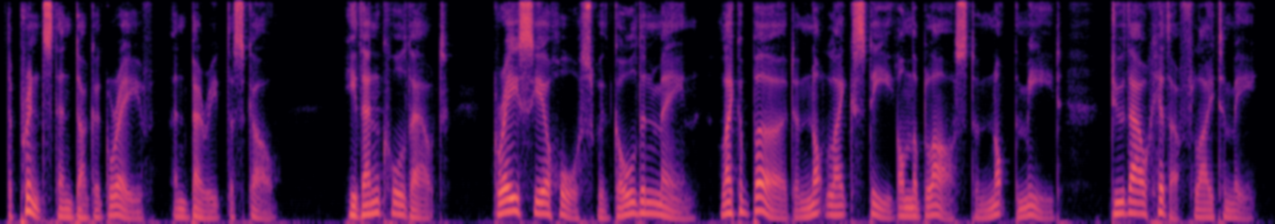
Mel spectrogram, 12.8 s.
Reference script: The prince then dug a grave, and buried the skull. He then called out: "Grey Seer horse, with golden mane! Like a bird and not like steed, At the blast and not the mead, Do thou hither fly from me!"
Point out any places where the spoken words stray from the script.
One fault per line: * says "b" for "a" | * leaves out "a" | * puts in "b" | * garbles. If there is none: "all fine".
* says "On" for "At"
* says "to" for "from"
